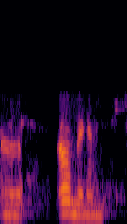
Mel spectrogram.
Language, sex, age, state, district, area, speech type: Kannada, female, 18-30, Karnataka, Mysore, urban, conversation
